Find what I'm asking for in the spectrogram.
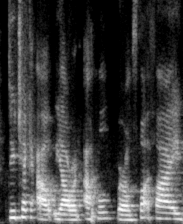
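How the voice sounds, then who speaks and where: At a fairly quick pace, the voice varies its pitch in an ordinary way. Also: woman. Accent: British. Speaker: livestream host, content manager. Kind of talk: live stream intro. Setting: live stream from home. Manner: casual.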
